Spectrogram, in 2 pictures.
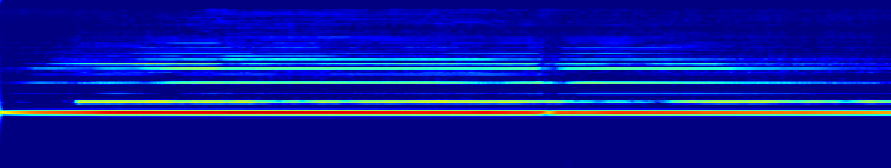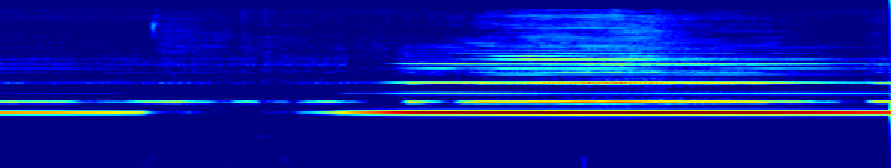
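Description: A contrabass clarinet holds one long, steady note with a fainter second tone sounding above it. The note breaks off about nine seconds in and comes back about a second and a half later, a little louder.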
